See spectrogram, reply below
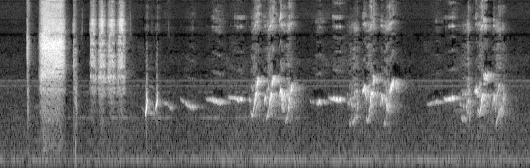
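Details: White-rumped shama (murai batu) singing: a loud broadband burst near the start, then drawn-out clear whistles followed by rich, slurred, tumbling phrases repeated about every two seconds, over a steady low hum.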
